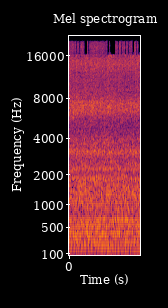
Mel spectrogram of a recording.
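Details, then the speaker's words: Yamaha NMAX scooter after crankshaft repair (bolt-type thread), crank pressed tight: smooth, even note at steady speed, no knocks, ticks or rattles. Normal, healthy running. "Yuk, gas dulu. Gas dulu. Halus. Ketika udah nge-pres pasti halus suaranya."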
